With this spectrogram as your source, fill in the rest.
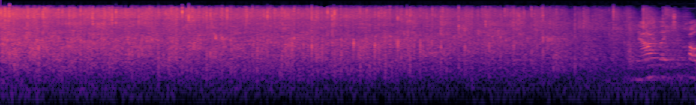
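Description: Audience applause at a school Veterans Day program, a dense steady clapping that fills the room for most of the stretch before thinning out near the end.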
